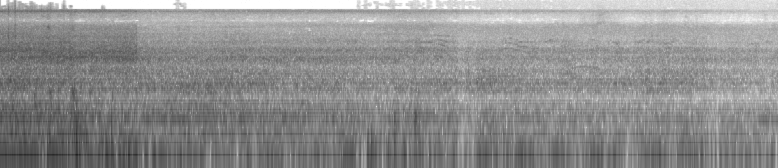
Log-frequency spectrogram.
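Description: Diesel train moving away, its low engine drone fading steadily; the higher rushing noise drops off about a second and a half in.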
